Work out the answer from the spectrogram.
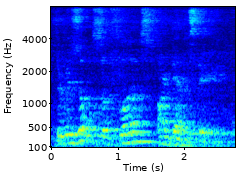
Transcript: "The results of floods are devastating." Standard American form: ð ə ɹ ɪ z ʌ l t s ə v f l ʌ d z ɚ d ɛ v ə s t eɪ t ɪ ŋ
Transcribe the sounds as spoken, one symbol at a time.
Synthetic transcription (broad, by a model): ð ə ɹ ɪ z ʌ l t s ə v f l ʌ d z ɚ d ɛ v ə s t eɪ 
